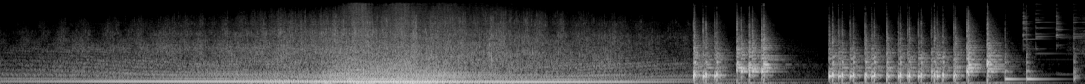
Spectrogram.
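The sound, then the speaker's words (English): A propeller airplane drones steadily, swelling louder as if passing by, then sputters into choppy, stuttering bursts before the engine note cuts in and out near the end. No voices. “Let's get on the plane. It's going to be a quick ride.”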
